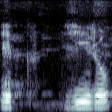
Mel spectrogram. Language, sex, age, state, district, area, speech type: Punjabi, female, 60+, Punjab, Fazilka, rural, read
